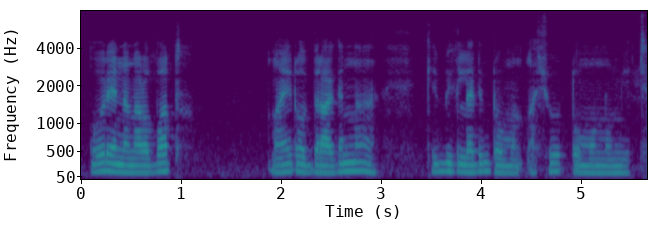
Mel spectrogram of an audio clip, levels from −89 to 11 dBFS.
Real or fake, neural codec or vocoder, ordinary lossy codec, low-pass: real; none; none; none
